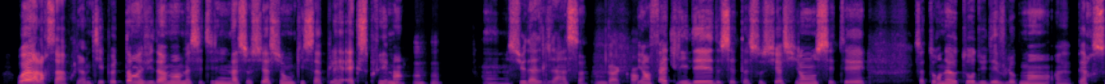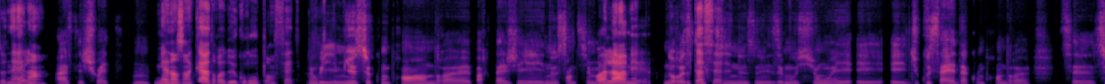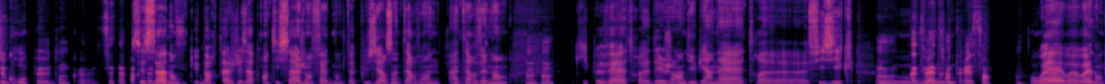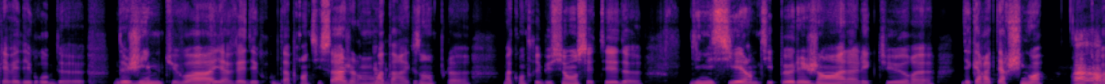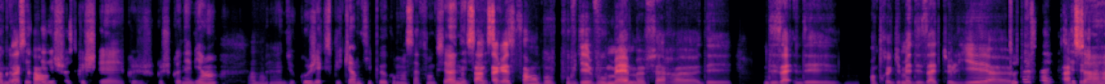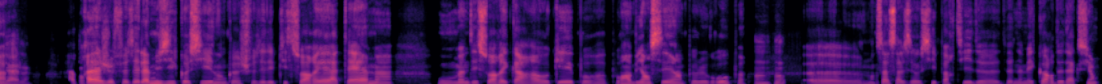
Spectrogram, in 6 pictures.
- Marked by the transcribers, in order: tapping; other noise
- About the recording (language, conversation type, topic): French, podcast, Qu’est-ce qui, selon toi, crée un véritable sentiment d’appartenance ?
- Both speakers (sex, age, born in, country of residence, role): female, 40-44, France, France, host; female, 50-54, France, France, guest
